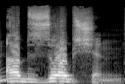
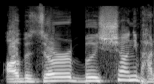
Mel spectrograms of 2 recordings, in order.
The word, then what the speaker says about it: absorption: A-B-S-O-R-B-E. Absorb. – Yeah. – 그게 이제 원형이죠. 흡수하다. 근데 이게 absorption이 발음이 힘들어요. – Yeah. – 그래서 B를 P로 바꾸는 이유는 뒤에 나오는 션 때문에 발음이 그런 거예요.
